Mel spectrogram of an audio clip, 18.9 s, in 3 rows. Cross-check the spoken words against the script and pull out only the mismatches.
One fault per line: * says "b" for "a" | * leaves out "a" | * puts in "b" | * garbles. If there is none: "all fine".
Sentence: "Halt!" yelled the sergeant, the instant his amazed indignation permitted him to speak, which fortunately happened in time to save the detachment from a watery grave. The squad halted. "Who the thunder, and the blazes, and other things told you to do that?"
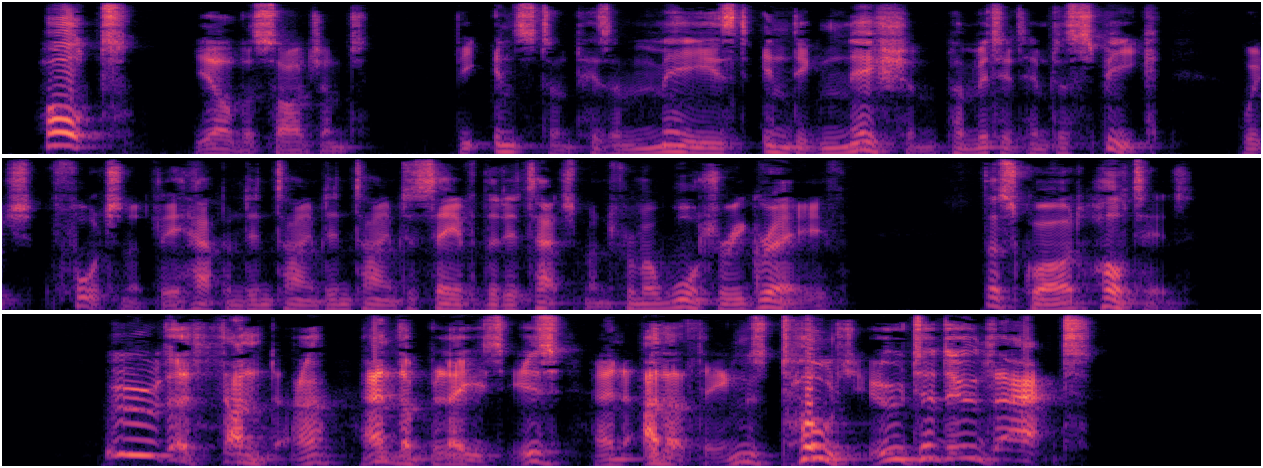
* puts in "in time"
